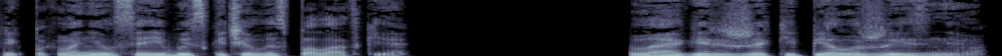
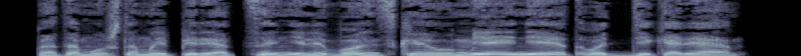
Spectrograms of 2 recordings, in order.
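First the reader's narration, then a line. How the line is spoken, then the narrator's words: Growl, calming down. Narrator (Russian): рыкнул генерал, который уже постепенно успокаивался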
